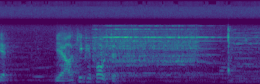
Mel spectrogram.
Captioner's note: phone ringing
